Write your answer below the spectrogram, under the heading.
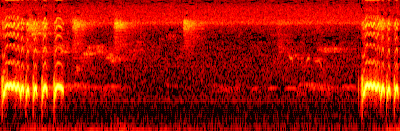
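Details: Zebra dove from the wild, locally recorded. A stuttering cooing phrase ends at the start, and after about three seconds of quiet a new phrase begins with its rising note and quick short coos.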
